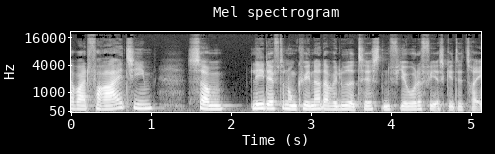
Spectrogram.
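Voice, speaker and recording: At a very slow pace, a woman speaks in a fairly low pitch in a very clean recording with a silent background. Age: 20s. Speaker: racing driver. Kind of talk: interview. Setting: studio.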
